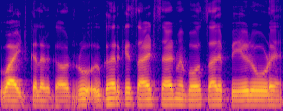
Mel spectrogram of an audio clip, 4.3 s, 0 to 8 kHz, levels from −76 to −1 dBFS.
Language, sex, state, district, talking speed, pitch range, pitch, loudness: Hindi, male, Bihar, Katihar, 185 wpm, 100-115 Hz, 110 Hz, -16 LUFS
